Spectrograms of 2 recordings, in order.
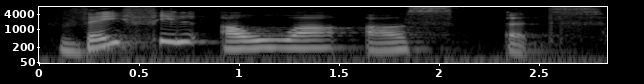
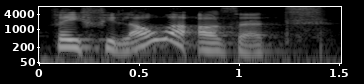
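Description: First: The phrase is said slowly and carefully. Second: The phrase is said at natural conversational speed. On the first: "Let me repeat" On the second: "Or more natural"

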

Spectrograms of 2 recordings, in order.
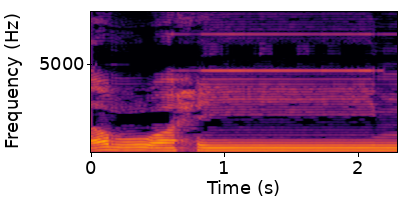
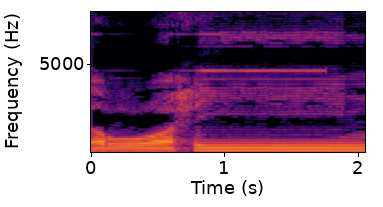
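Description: Both takes have the same delivery.

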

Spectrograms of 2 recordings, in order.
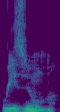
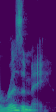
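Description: First: It is said as ri-zoom. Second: It is said as rez-oo-may. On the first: The speaker calls it wrong. "not our resume" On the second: The speaker calls it right. "The accent marks are important"

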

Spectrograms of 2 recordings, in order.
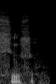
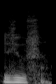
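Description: First: The name begins with an S sound. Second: The name begins with a Z sound. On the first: The speaker calls it wrong. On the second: The speaker calls it right.

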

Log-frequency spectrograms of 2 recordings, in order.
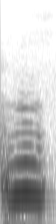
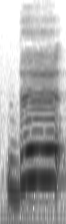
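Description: First: It is a short, forceful burst of air. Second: It sounds like the Japanese syllable 'bu'. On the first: The speaker calls it right. "この口を閉じたまま、ブ、ブ、ブと、お腹をブ、ブと引っ込ませます" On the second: The speaker calls it wrong. "胸式のまま、ブ、ブ、どちらかというと、カタカナ発音になってしまう"

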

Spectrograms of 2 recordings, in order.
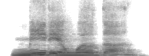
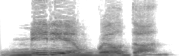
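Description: First: It is said quickly and smoothly. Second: It is said slowly, syllable by syllable. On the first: "我们很快念一次" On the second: "就一个音节一个音节"

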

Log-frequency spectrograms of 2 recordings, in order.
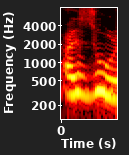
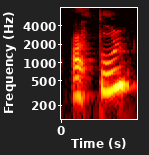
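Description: First: It is said with a Mexican Spanish accent. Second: It is said with a Spain Spanish accent. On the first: The speaker is from Mexico. "if you're from Mexico" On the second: The speaker is from Spain. "if you're from Spain"

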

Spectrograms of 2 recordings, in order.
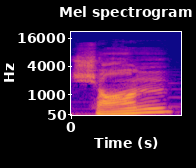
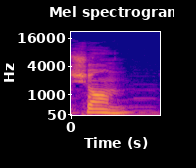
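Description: First: The word is said loudly with emphasis. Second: The word is said softly without emphasis. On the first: The speaker calls it wrong. "لا نرفع صوتنا بها ونقول شون" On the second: The speaker calls it right. "بل نقول شون ونكمل"

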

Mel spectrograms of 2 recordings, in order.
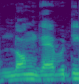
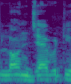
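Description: First: The middle consonant is a hard g sound. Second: The middle consonant is a soft j sound. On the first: The speaker calls it wrong. "लॉन्गेविटी नहीं होगा" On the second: The speaker calls it right. "लॉन्जेविटी होगा"

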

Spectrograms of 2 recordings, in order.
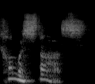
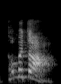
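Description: First: It is said in a non-Cuban accent, final s pronounced. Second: It is said in a Cuban accent, final s dropped. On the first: "my wife has a fit. She goes, it's ¿Cómo estás?" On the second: "the kind of language will go like this... very a type of Cuban"

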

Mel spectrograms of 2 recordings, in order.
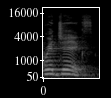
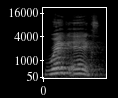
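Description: First: The g sounds soft, like a j. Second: The g sounds hard, as in regular. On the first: The speaker calls it wrong. "not regex" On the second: The speaker calls it right. "I'm a regex person because it's regular, like regular expression"

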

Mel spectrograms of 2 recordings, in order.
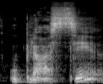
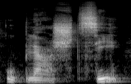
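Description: First: The consonant before 'tsi' sounds like 's'. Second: The consonant before 'tsi' sounds like 'sh'. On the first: "за нормами орфоепії ми говоримо у плясці внаслідок асиміляції" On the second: "навіть якщо написано у пляшці"

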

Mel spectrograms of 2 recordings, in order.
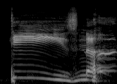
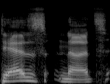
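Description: First: The first word has a long 'ee' sound. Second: The first word has a short 'e' sound. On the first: The speaker calls it right. "no, it's D's Nuts" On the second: The speaker calls it wrong. "Someone was probably calling him Des Nuts"

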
